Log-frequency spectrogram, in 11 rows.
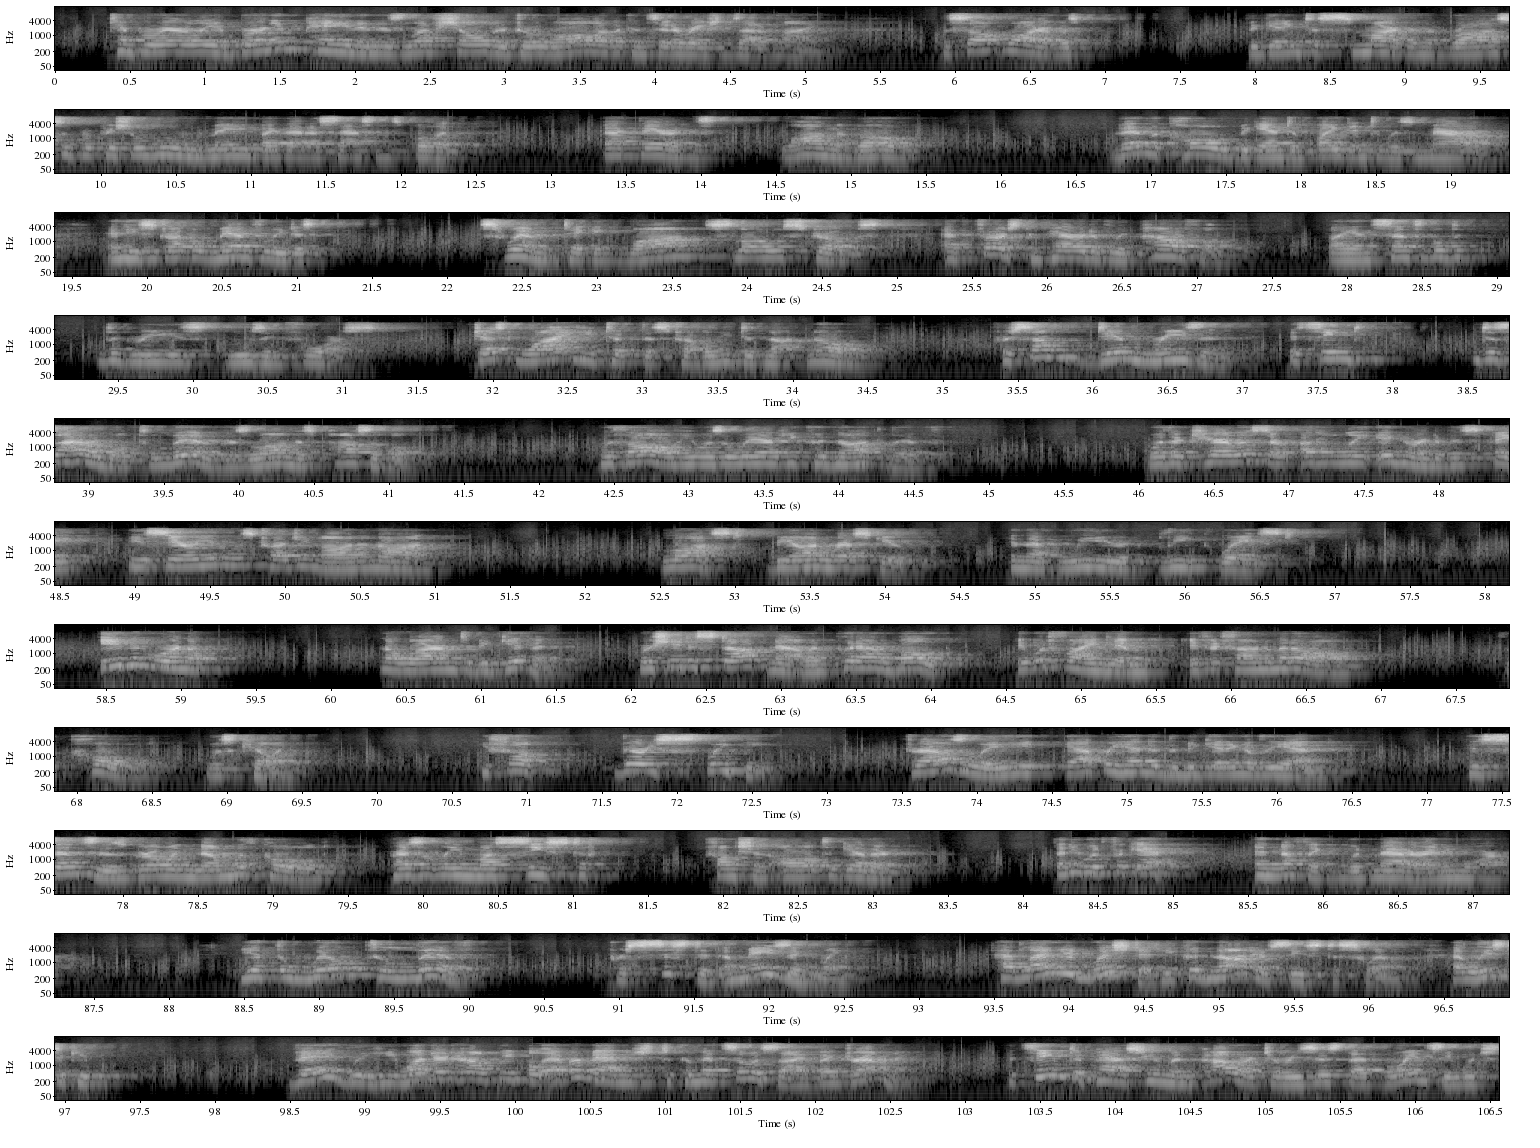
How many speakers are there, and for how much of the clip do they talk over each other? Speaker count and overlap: one, no overlap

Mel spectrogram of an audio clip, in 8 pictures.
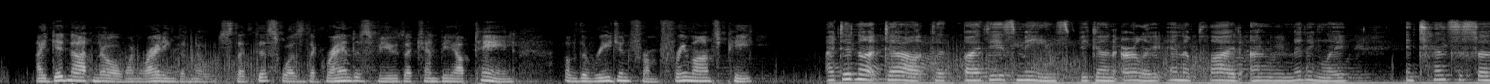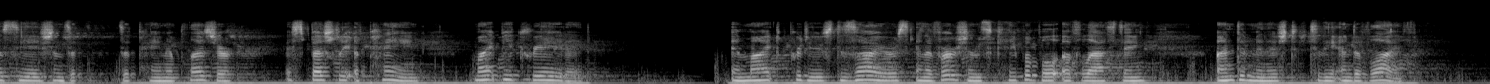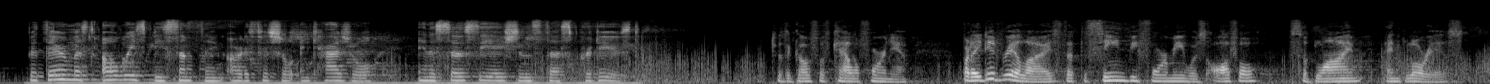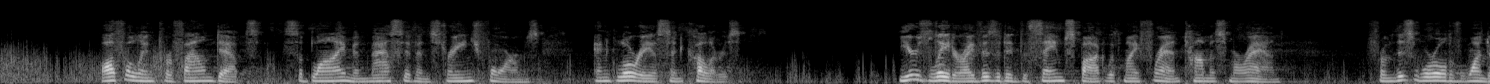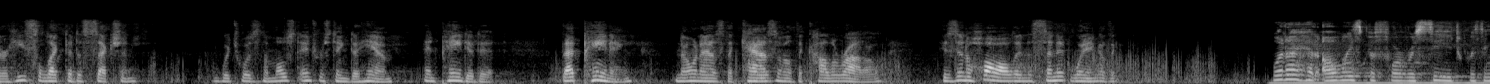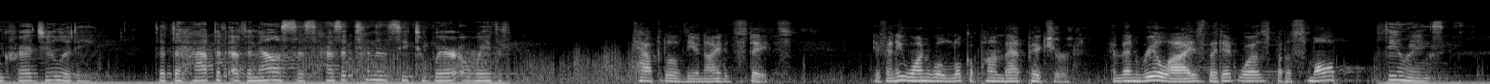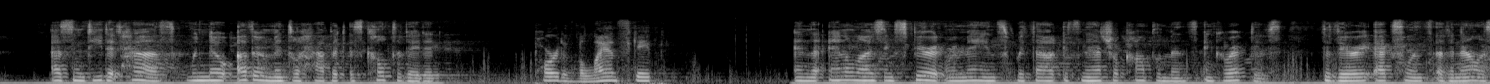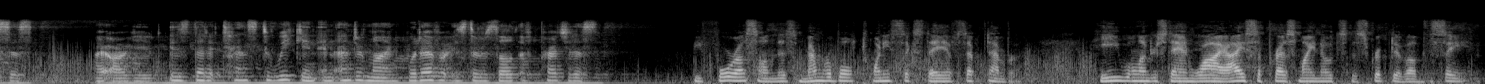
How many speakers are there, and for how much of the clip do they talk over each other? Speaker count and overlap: two, no overlap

